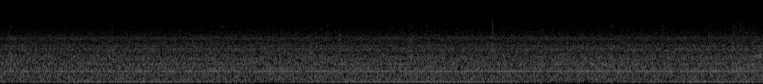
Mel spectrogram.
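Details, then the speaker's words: Clicking hard drive after swapping in a second controller board: faint steady whir with a thin constant tone, no seek ticks or clicks; platters spin but heads aren't seeking, yet drive shows as visible to the computer. "again I do not hear the hard drive seeking you would normally hear um the absence of clicks does not mean that the hard drive is actually doing its job"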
